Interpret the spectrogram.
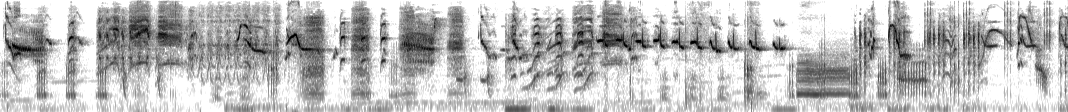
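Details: Javan myna call used as a lure: busy harsh chattering and squawks, then a run of quick repeated slurred notes, followed by a low nasal buzzy call before more chatter.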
